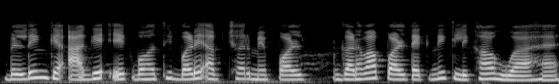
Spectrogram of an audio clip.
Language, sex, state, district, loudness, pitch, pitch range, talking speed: Hindi, female, Jharkhand, Garhwa, -15 LUFS, 240 Hz, 225-265 Hz, 160 wpm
